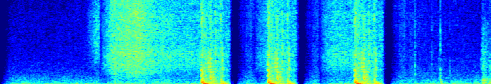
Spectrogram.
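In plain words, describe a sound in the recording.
A crust of slime crackles and tears as a hand presses into it.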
